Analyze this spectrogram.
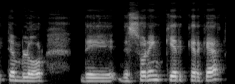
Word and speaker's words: Kierkegaard: y temblor de sören kierkegaard que según entiendo se pronuncia a cargo pero bueno pues decimos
